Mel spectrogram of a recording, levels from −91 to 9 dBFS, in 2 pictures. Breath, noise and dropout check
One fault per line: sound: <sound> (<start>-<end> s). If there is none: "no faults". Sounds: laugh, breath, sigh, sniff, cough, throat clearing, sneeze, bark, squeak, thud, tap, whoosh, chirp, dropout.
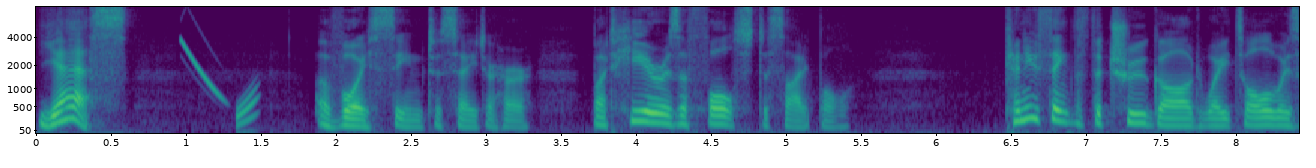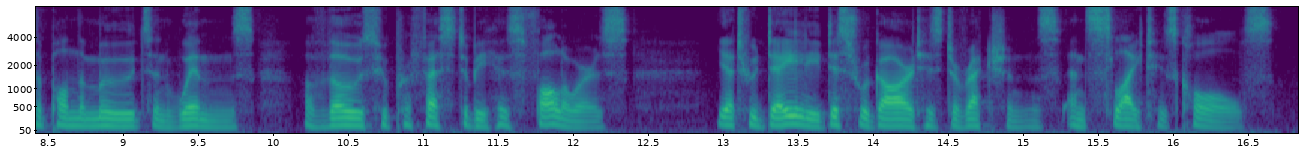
sound: chirp (1.0-1.5 s)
